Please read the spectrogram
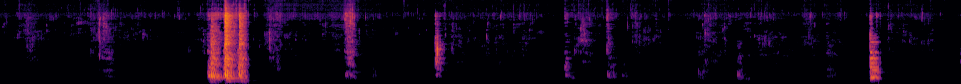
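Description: Slotted spoon scraping and knocking in a pan while stirring cooked macaroni and potato curry, heard as a few short, wet scrapes. The loudest comes about two seconds in and another near the end.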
